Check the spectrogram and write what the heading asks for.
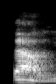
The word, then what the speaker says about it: Dali: So today I am sitting here with Eric, pronounced it like Dali? Dali, yes.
